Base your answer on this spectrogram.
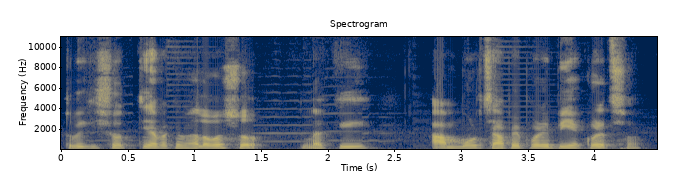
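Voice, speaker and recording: Man playing a deep-voiced, teasing young husband, music behind. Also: level tone, normal speed, creaky, a little mellow. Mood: earnest, affectionate. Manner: teasing, affectionate. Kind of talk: romantic audio story dialogue.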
